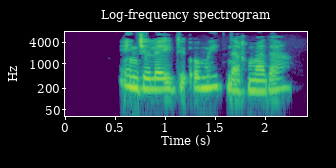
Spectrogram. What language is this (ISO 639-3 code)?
pus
